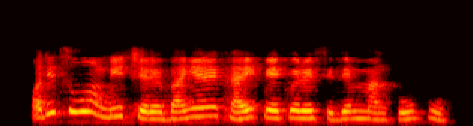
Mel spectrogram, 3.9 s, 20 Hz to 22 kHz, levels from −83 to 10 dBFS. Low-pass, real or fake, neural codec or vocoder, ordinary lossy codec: 5.4 kHz; real; none; AAC, 24 kbps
